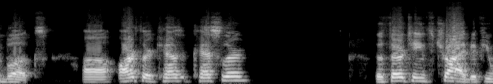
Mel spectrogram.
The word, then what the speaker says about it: Koestler: Arthur Kessler, it's spelled Koestler, Arthur, Arthur, Arthur Kessler, The 13th Tribe.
